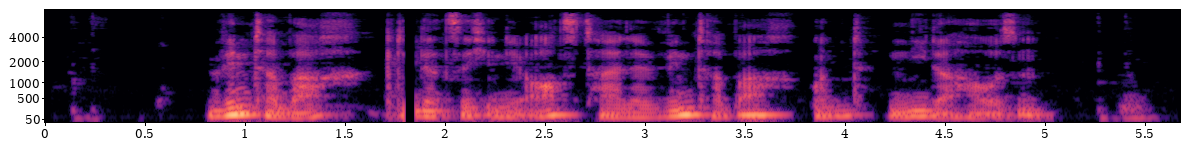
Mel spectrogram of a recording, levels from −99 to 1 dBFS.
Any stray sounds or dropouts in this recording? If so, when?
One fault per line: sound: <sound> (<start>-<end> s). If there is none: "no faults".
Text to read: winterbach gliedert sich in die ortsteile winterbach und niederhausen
sound: dropout (1.8-1.9 s)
